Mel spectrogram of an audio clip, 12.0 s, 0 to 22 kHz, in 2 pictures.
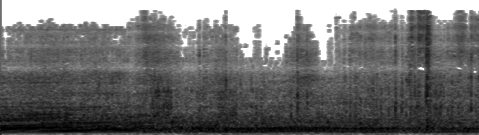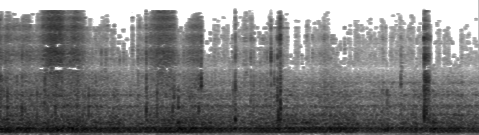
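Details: Engine idling after about a 20-minute shutdown: uneven, loping beat around four pulses a second that stumbles irregularly; rough idle.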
